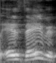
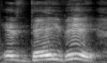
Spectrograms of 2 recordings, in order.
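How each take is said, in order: First: Said in the usual way. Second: Slow, stretched-out name, imitating excitement; mock excited insistence. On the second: Kenya insisting to her friend who it is, mock excited. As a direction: draw out the name like a gushing fan. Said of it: "Kenya's so damn excited".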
